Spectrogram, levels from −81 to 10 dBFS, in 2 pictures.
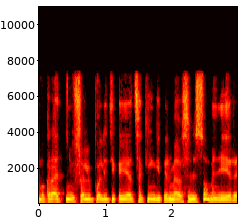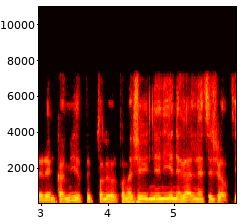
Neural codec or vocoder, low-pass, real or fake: none; 7.2 kHz; real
